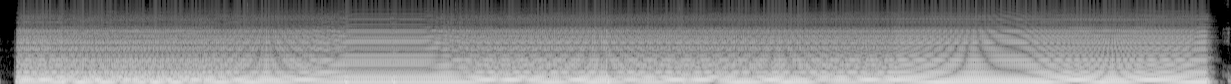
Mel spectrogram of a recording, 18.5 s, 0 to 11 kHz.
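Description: A Black Pill STM32 F411 DIY synth plays a sustained, buzzy three-saw oscillator tone, steady, loud and harmonically rich, with slowly shifting detuned beating throughout.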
